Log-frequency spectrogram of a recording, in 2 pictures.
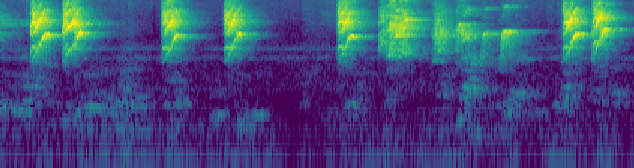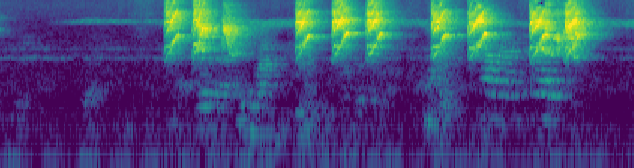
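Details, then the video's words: Male-style mating call from a caged Scarlet minivet: repeated clusters of sharp, high twittering notes, coming faster and denser toward the end, with a steady high whine in the background. "Burung Seppah Raja Gacor Di Dalam Sangkar panggil betin kawin"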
